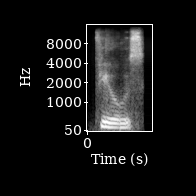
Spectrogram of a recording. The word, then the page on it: fuze: Indian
